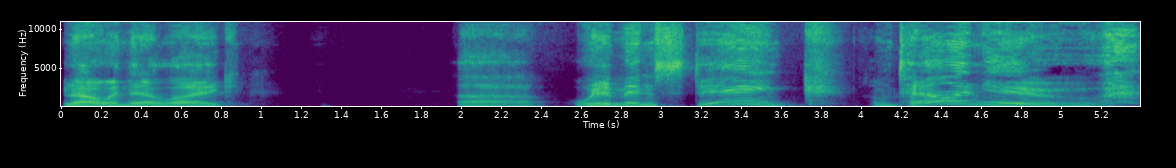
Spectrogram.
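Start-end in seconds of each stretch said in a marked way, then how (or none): 2.6-5.2 mock over-the-top pompous, sarcastic drawl, swooping high. Discussing voice acting, mimicking how they say it: mock-pompous, sarcastic voice. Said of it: "super exaggerated, uh, like pompous, sarcastic voice".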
